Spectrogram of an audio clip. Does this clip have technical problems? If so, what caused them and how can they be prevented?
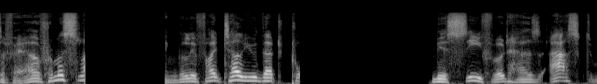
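Yes. The speech has two digital wireless dropouts, from 0.85 to 1.66 s (about 0.81 s) and from 2.99 to 4.29 s (1.3 s). Each time, the receiver lost too much of the digital stream and muted itself with a very quick fade, leaving a clean hole with no crackle or noise burst around it. The waveform flattens to a near-silent line at those points, and the spectrogram shows blank vertical bands. Keeping the transmitter in clear line of sight and within range, on a clean channel, prevents such dropouts.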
